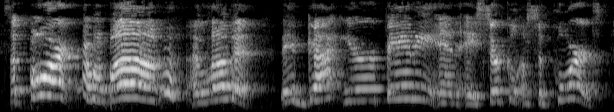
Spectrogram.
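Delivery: real rush of joy breaking into laughing tears; overjoyed outburst. Real, not acted. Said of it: "I don't care if that's loud".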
